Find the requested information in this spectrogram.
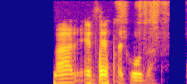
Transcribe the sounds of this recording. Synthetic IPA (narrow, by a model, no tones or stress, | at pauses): θaðɛɾ̥θɛht̪akɔːða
